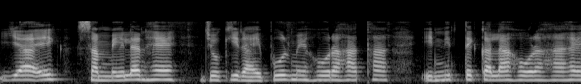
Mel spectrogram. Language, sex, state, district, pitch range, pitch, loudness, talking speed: Hindi, female, Punjab, Pathankot, 200-215 Hz, 205 Hz, -19 LUFS, 175 wpm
